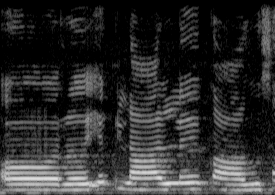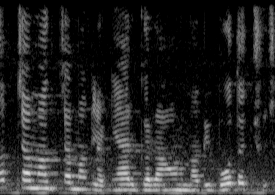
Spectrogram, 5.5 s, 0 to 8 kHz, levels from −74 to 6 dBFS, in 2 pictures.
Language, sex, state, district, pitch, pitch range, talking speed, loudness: Garhwali, female, Uttarakhand, Tehri Garhwal, 235 Hz, 225-255 Hz, 140 wpm, -14 LUFS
